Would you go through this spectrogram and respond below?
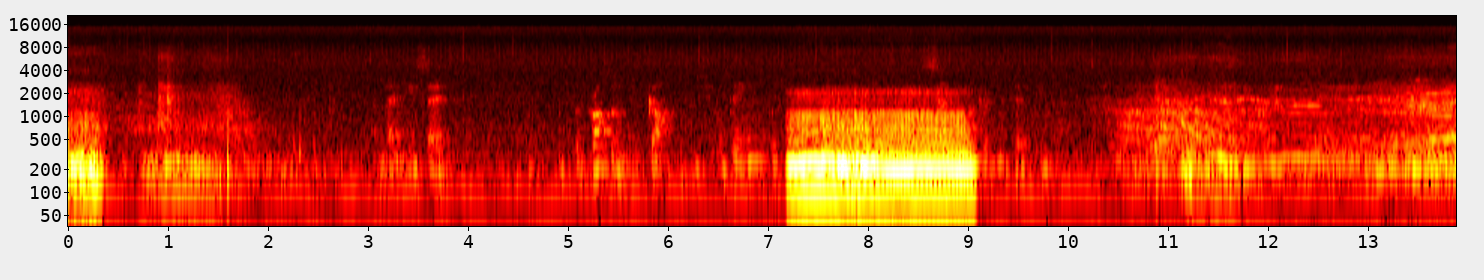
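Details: Sleeping Staffordshire bull terrier: snoring. Snoring.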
